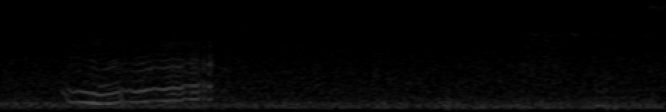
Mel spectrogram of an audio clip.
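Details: A single whistled snore from Muffin, a sleeping pet cat, wavering then fading, followed by quiet breathing hiss.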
